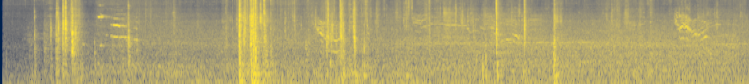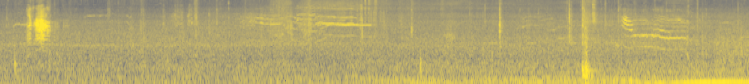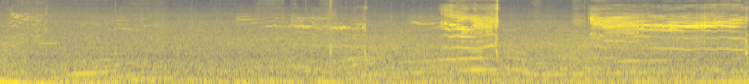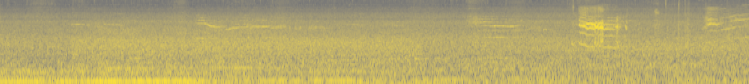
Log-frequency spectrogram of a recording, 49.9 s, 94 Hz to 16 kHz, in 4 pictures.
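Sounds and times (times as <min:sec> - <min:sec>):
kittens mewing: 0:04.0 - 0:37.6, 0:45.2 - 0:49.9.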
